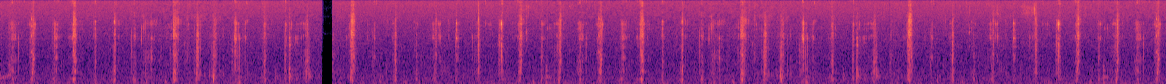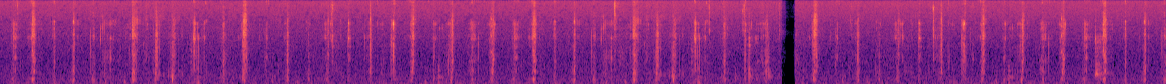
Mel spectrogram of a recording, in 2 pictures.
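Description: Close-miked chewing and biting of crispy fried food: a dense, steady run of small crunches and wet mouth clicks.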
